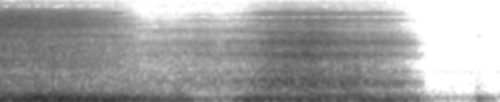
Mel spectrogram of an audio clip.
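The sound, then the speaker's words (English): A man who has fallen asleep snoring: a long, rasping, snorting breath followed by a second noisy breath, then silence, with no talking. “You snoring? You asleep?”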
